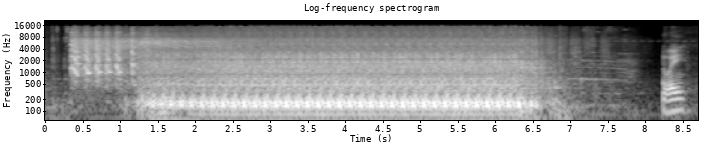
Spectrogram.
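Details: 4D56 diesel with a no start, started on a couple of squirts of lighter fluid into the intake: brief fast cranking, catches and runs rough and rhythmic for several seconds, then dies; compression and leak-down tests suggested next.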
